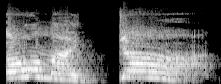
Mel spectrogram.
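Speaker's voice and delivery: high, slow, shouted disbelief; shocked outburst. Acted. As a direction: explode in fake shock at the discovery. Mock shock at Zelda theory.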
